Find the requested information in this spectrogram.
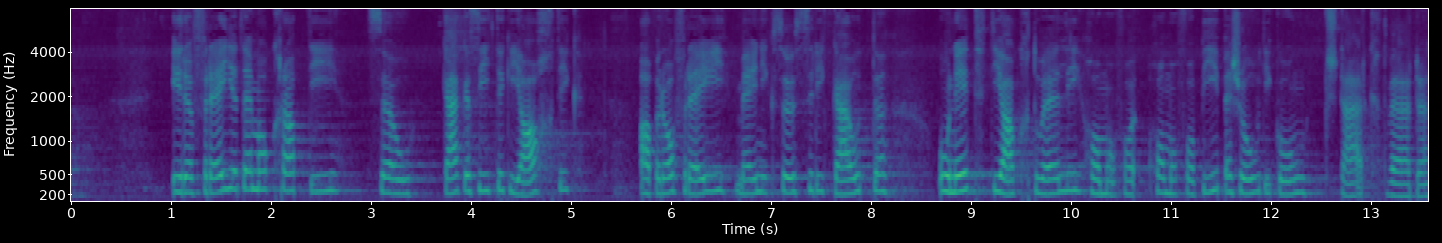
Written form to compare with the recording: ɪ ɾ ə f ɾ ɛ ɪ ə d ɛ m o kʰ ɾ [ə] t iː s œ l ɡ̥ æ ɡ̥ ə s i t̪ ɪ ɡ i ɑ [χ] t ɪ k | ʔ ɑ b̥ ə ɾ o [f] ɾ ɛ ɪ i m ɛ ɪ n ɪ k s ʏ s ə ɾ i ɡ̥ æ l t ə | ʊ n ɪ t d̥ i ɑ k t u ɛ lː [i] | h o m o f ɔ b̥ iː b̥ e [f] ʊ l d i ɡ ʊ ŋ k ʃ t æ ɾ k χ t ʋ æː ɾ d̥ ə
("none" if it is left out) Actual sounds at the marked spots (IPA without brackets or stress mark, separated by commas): ɑ, χ, f, i, ʃ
